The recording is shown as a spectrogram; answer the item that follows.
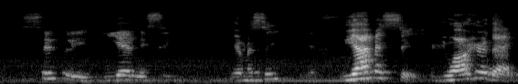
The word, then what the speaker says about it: Yemisi: correct name, because I do not like to mispronounce people's names. Okay. So the first name. Simply Yemisi. Yemisi? Yes. Yemisi. You all hear that? Yemisi.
